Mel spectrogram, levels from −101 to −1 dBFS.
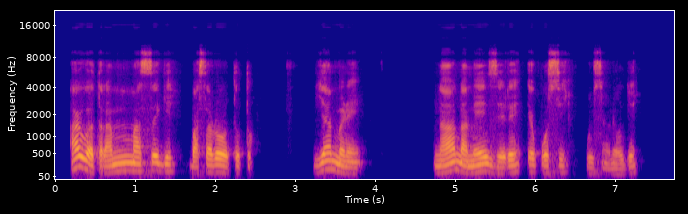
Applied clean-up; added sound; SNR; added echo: none; none; none; none.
